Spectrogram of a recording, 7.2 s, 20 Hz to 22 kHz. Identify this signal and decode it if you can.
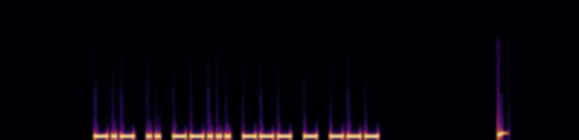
Morse code, heard as a keyed tone, about 22 wpm, 700 Hz. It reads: KI7OTO
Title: USA Call Signs - 6 Characters - 8x Character Spacing - 22wpm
